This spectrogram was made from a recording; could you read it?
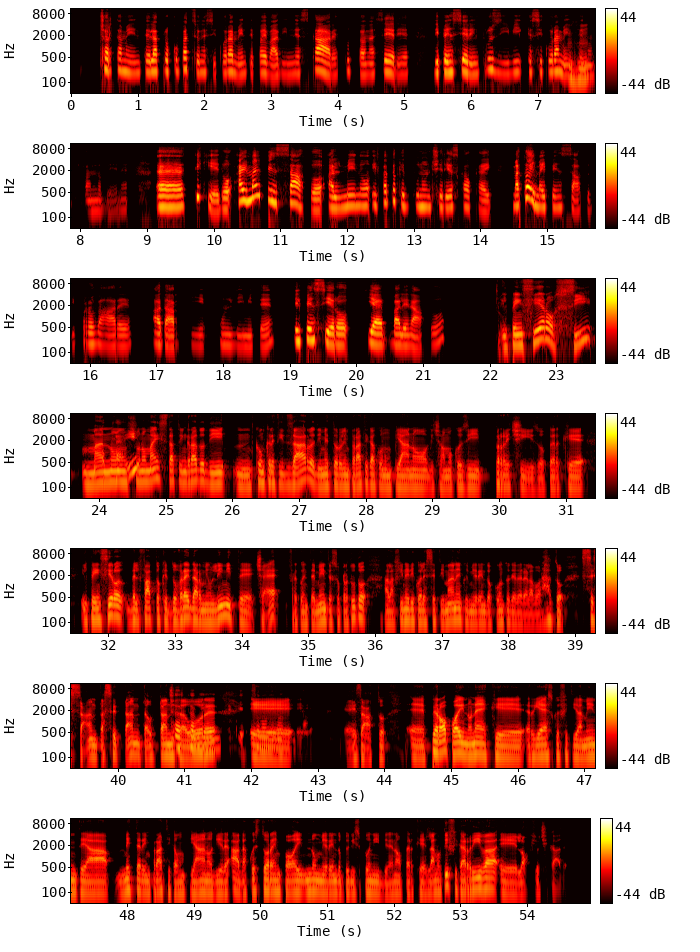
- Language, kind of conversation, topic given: Italian, advice, Come posso isolarmi mentalmente quando lavoro da casa?
- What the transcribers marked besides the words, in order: laughing while speaking: "lavorato"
